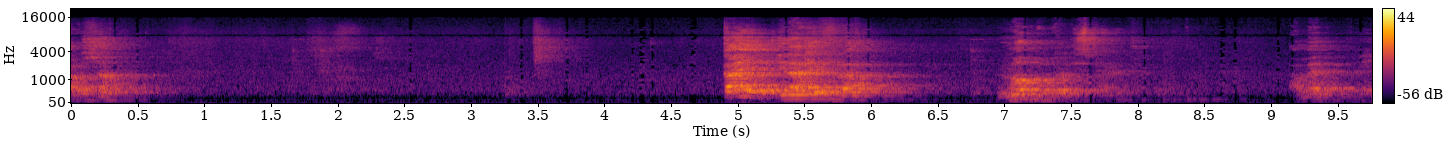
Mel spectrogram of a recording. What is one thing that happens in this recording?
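A man speaks in short bursts, as if giving a talk.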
